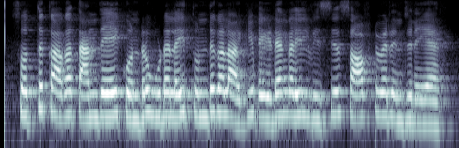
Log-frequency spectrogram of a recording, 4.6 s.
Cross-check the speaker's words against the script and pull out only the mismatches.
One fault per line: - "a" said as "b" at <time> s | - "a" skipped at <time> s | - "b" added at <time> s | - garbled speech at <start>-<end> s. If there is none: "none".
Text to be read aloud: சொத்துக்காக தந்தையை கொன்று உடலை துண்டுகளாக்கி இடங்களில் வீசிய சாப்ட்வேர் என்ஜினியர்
none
